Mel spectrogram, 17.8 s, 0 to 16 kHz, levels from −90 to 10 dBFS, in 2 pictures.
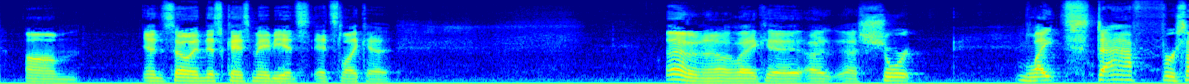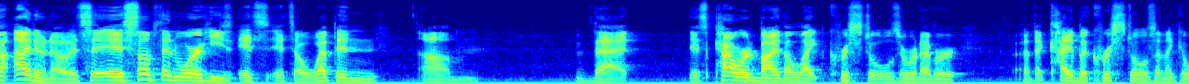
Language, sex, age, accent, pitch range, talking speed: English, male, 20-39, American, 115-150 Hz, 175 wpm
